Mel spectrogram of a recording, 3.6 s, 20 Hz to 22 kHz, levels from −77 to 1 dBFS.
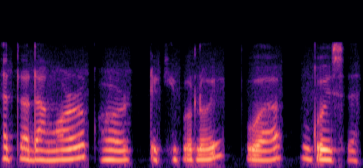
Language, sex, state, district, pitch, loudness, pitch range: Assamese, female, Assam, Sonitpur, 235 Hz, -17 LUFS, 225-250 Hz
